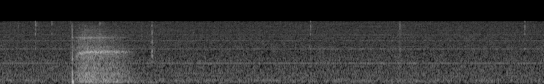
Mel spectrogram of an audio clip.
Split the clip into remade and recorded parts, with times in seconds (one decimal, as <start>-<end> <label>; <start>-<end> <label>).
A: 0.0-3.2 recorded; 3.2-4.2 remade; 4.2-5.4 recorded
